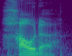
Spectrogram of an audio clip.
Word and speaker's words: Gouda: Gouda. – Yes. – Is that how they pronounce it? – Apparently. – They pronounce their G's like H's.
